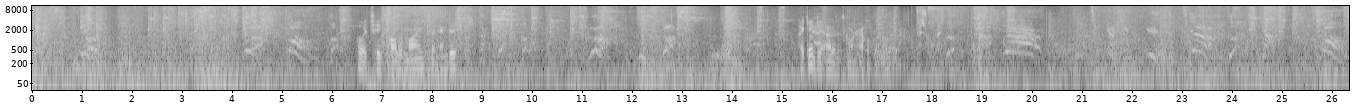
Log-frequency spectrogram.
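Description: Swords clash and strike with sharp impacts.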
